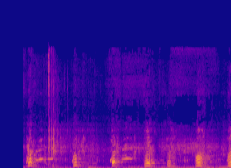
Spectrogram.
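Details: Dog during protection training, German Shepherd, Malinois or similar working breed: a series of harmonic, strained barks repeated roughly every second, loud and sharp, with faint background noise.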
